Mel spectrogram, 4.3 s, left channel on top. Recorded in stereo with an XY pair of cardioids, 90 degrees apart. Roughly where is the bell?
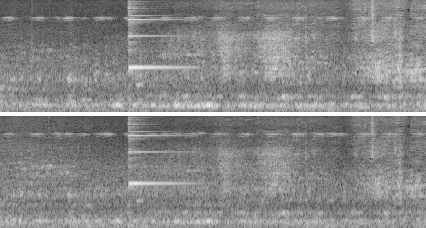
Ahead left.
